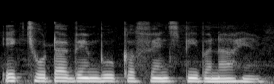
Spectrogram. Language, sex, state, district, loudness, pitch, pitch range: Hindi, female, Arunachal Pradesh, Lower Dibang Valley, -13 LUFS, 145 Hz, 140-150 Hz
